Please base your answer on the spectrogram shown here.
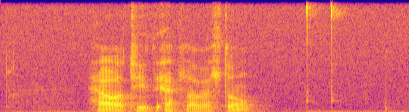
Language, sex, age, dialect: Faroese, male, 36-60, Norðurstreymoy/Eysturoy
